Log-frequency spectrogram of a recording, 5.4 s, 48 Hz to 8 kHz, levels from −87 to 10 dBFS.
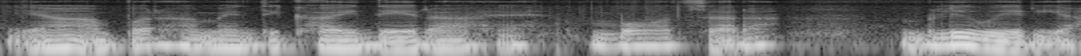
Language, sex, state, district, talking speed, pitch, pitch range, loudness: Hindi, male, Himachal Pradesh, Shimla, 135 wpm, 120 Hz, 100-125 Hz, -15 LUFS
